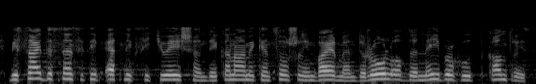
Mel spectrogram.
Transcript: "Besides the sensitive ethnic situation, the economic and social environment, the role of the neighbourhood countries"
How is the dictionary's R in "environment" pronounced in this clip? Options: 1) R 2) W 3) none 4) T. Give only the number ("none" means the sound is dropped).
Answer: 3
